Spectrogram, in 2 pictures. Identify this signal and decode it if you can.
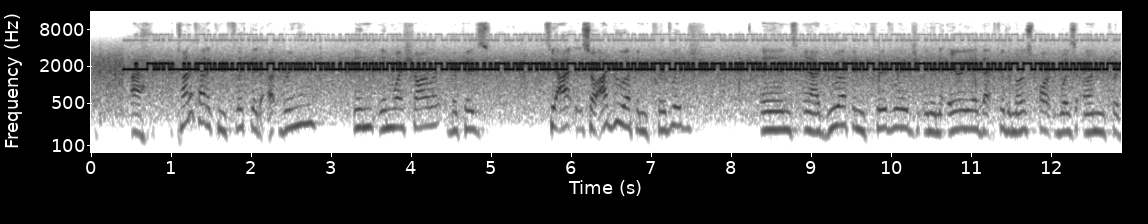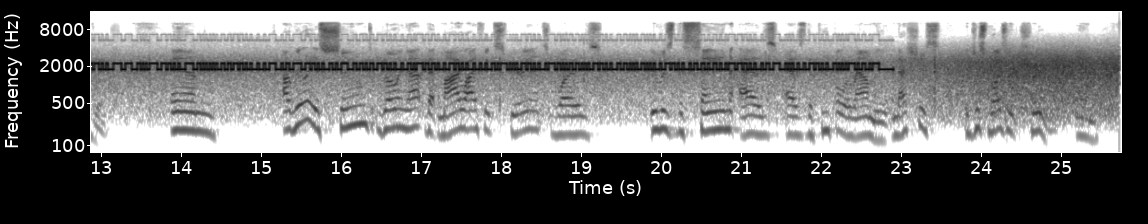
RTTY (50 baud, 450 Hz shift), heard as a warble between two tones, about 2000 Hz centre, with radio static and speech in English. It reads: 3067 9842 7682 1194 1373 1586 2639 6316 8020 3290 3003 2795 0862 5945 5468 1925 0982 7381 1736 3486 8641 2003 2961 4323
